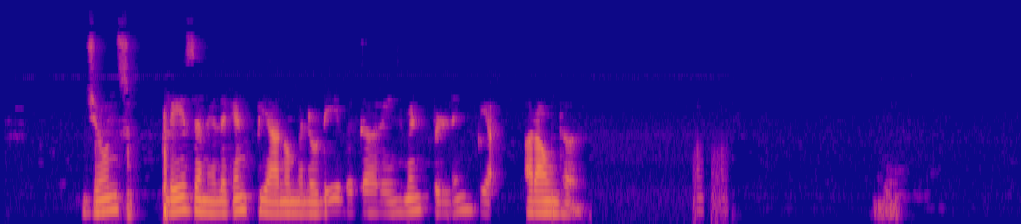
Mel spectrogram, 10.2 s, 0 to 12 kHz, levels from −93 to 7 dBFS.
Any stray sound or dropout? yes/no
yes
